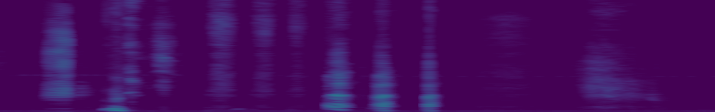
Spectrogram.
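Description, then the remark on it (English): A series of nasal duck quacks from a sound effect, several sharp calls in quick succession with a couple of softer ones between, moderately loud, ending with a breathy fading call. “See, on the river, they should have duck sound effects.”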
